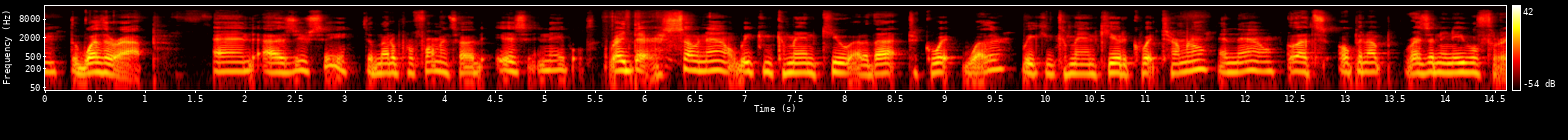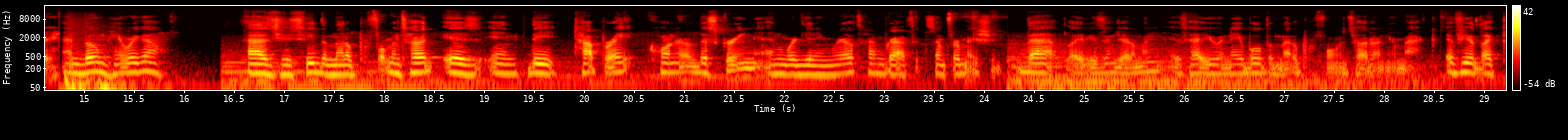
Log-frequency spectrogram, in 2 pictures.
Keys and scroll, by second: 7.7 super+q, 10.9 super+q.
